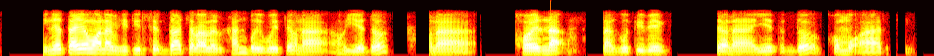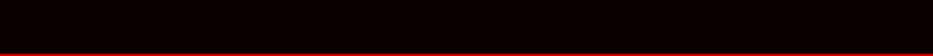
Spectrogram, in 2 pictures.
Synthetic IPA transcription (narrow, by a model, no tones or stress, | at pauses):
inɔt̪ajɔmanabʱit̪iɾsɛt̪̚d̪at͡ʃalalɛɾkʰanbɔjbɔjt̪ɛɔnajed̪ɔ | ɔ̰na | hʰɔjɾnaʔ | ɔnaɡot̪ibek̚ | t̪ɛɔnajet̪ɛd̪ɔkɔmɔ̰ʔaɾkʰḭ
